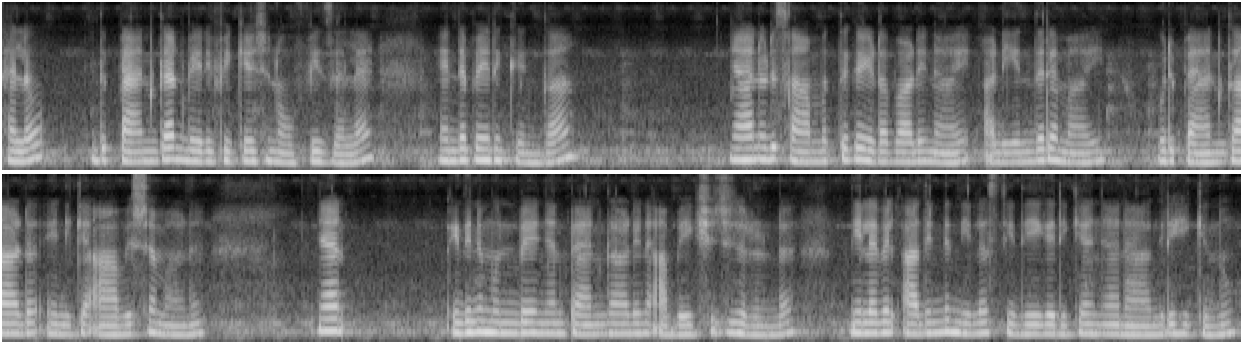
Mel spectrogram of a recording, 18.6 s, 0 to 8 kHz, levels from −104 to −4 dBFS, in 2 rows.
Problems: none marked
